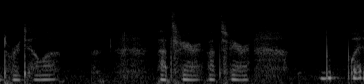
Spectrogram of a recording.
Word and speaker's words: tortilla: As a British person, only psychos pronounce the L's in tortilla.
